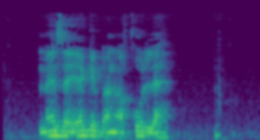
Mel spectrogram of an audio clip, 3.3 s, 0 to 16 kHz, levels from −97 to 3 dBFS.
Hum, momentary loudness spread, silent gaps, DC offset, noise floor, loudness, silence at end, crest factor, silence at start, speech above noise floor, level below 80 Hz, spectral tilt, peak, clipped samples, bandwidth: none; 22 LU; none; under 0.1%; -62 dBFS; -24 LUFS; 0.5 s; 16 dB; 0.5 s; 39 dB; -48 dBFS; -7.5 dB/octave; -10 dBFS; under 0.1%; 11 kHz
